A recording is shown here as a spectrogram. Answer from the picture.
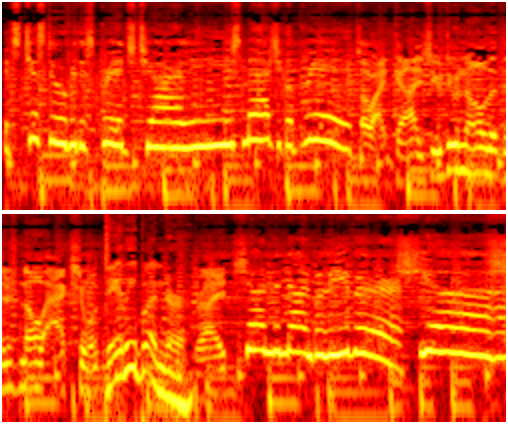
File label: Mix Liners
